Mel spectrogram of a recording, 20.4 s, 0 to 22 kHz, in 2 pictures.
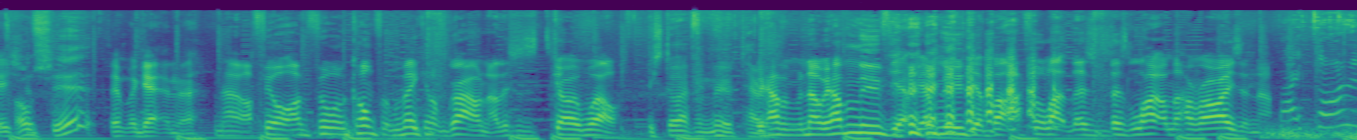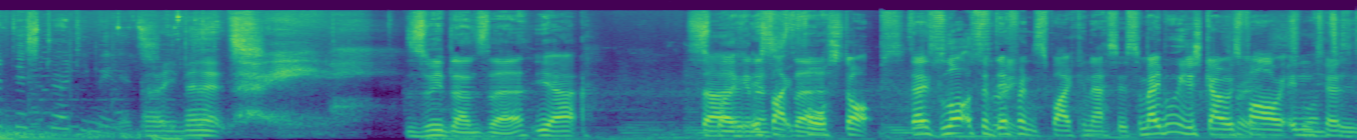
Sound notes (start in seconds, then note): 11.9 sighs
